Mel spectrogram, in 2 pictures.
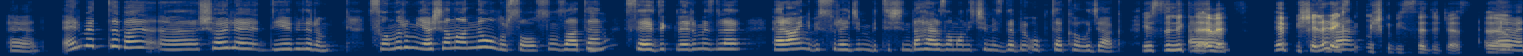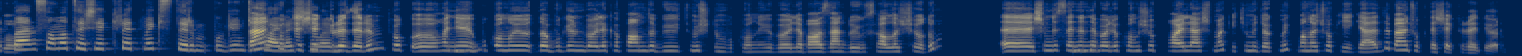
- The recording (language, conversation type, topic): Turkish, advice, Aile üyeniz yaşlandıkça ortaya çıkan yeni bakım sorumluluklarına nasıl uyum sağlıyorsunuz?
- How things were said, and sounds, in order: tapping; other background noise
